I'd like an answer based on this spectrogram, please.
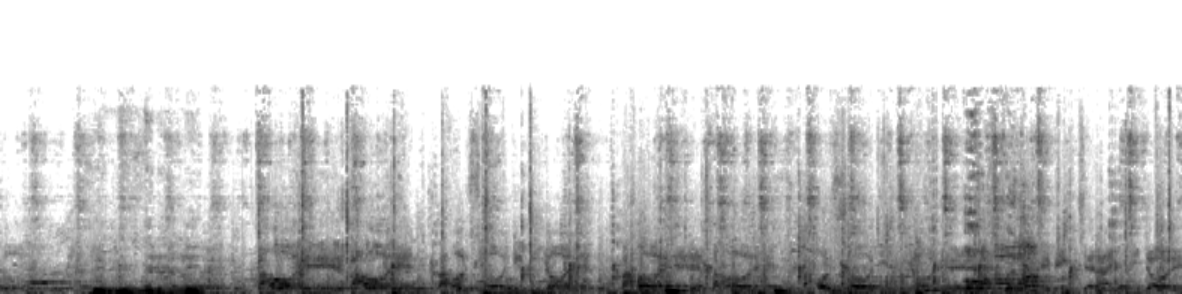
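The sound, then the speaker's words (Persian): A party crowd celebrates with loud, continuous noise: many overlapping voices blend into a dense, lively din that carries through without a break. “چه سر و صدایی میاد دایی جشن شروع شده”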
